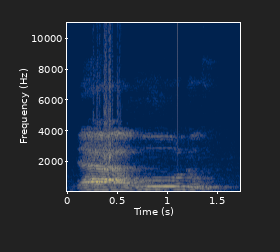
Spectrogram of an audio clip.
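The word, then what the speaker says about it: داود: enggak ada wau ya ini harus dibaca daudu jadi bacaannya begini ya da hu Ya dauu ini tapi secara penulisan harus begini kalau begini salah tapi cara bacanya ini dibaca begini dawudu ah inilah kaidah Al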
